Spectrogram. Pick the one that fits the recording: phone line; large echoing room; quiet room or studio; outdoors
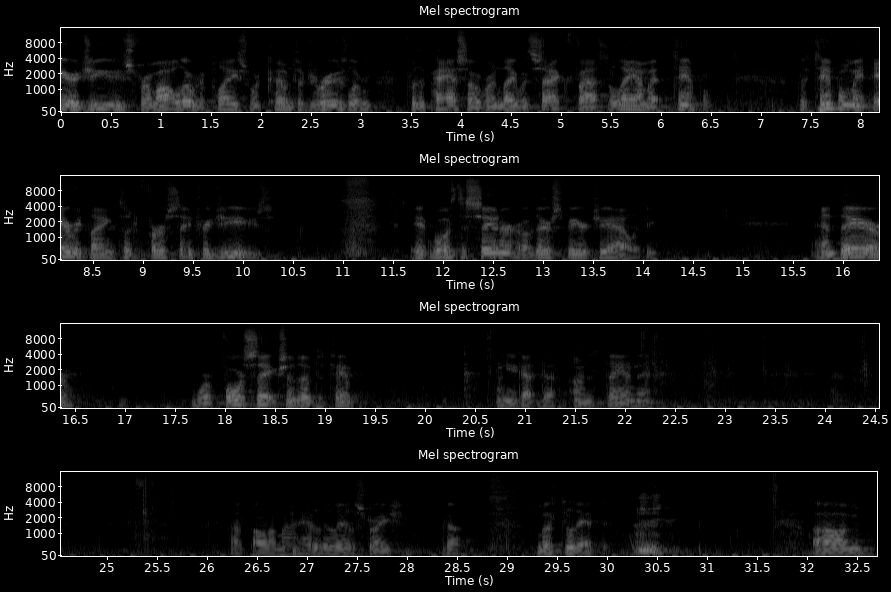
large echoing room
